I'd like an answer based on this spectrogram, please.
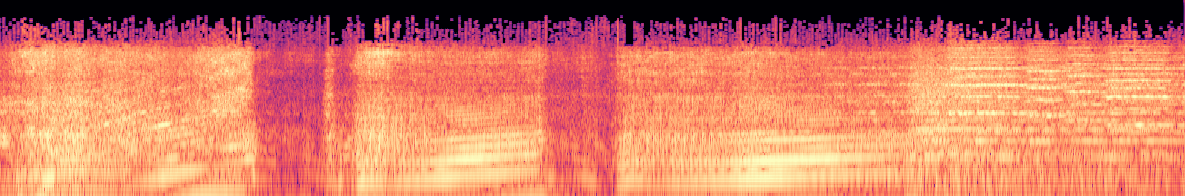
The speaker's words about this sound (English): Britt Reed pressed a button. The great car roared into life. Section of the wall in front raised automatically, then closed as the gleaming Black Beauty sped into the night.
